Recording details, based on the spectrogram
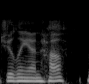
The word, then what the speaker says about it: Julianne Hough: And then after lunch, we had Julianne Hough.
